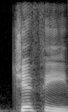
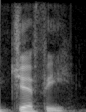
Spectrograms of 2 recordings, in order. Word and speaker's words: Jif: and subliminally in our minds we picture the name wrong? Could be. I think so. What about Jiffy peanut butter? It's always been Jif. Jif. J-I-F. Yep, they say Jiffy.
